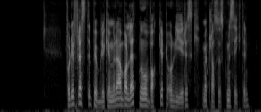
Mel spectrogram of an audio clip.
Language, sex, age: Norwegian, male, 18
